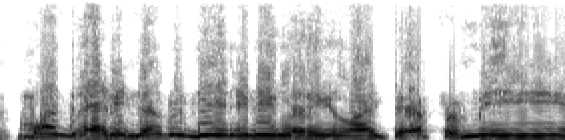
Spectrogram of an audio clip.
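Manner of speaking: high, moved woman's voice, imitating; girlfriend's voice. Cousin's girlfriend voiced, crying.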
